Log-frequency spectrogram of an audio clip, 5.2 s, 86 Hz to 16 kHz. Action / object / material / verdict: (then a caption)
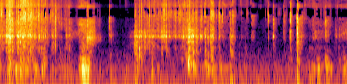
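scrape / solid bar of soap shaved with a metal blade / soap / none. A solid rectangular green bar of soap, held in the hand, is shaved and scraped with a metal utility blade so that soap curls flake off. The result is a quiet run of bright, crisp tearing and crunching scrapes with a steady tone near 1.6 kHz, broken by brief silences and ending in short, uneven strokes.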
